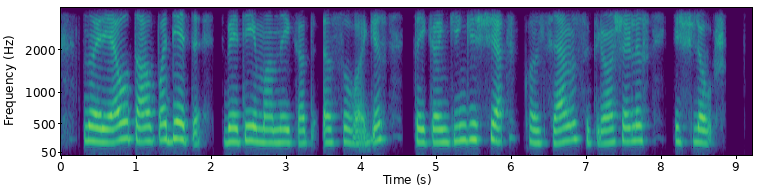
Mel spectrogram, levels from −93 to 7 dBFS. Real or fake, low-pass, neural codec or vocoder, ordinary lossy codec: fake; 3.6 kHz; codec, 16 kHz, 6 kbps, DAC; Opus, 24 kbps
